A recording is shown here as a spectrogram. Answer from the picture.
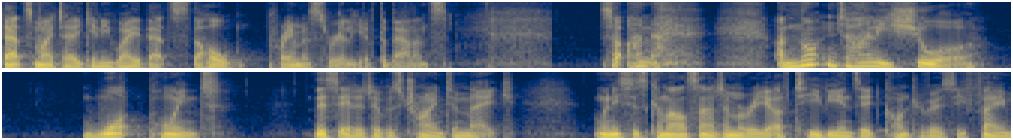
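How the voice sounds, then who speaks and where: A man with a New Zealand accent speaks at a moderate pace with a fairly low, dark, mellow voice and lively intonation. Long, frequent pauses break up his speech on a very clean recording with a silent background. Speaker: podcast host and journalist. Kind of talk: casual monologue reading listener mail. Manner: conversational with frequent fillers.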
